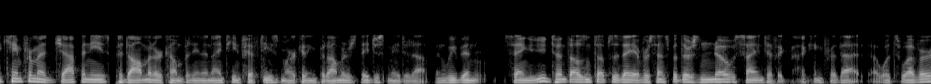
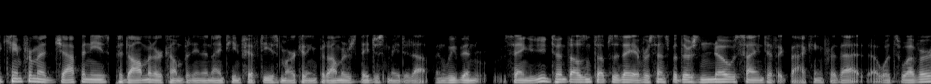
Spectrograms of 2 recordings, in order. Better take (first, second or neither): second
